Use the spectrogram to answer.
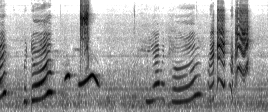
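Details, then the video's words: Pet green Indian ringneck parrot in a small room, mixing words in a nasal, voice-like tone with wavering whistles, a harsh squawk and several sharp noisy bursts. "Green Ringneck Talking Parrot"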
